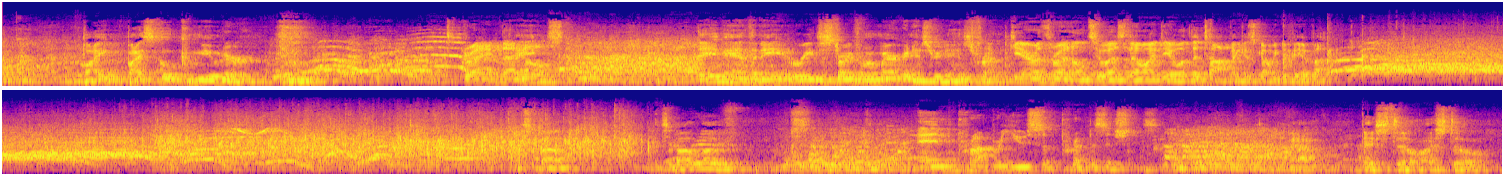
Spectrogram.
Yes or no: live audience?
yes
